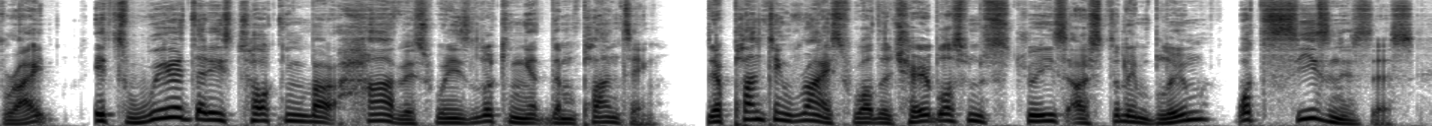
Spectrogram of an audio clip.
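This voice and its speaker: A man talking quickly and chattily in a commentary vlog, reading out translated comments and restarting phrases. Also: on the high side, darkish tone, no echo, clean studio sound. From Britain. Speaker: YouTuber explaining Japanese reactions.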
